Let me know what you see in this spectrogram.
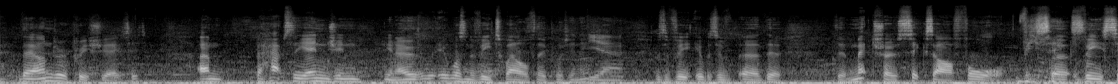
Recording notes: Come to you from the hustle, bustle and magic of The Goodwood Revival Meeting in Chichester as guests of The Auctioneers, Bonhams. On the morning of the first day of the three-day event. Sit in the auction surrounded by a collection of spectacular cars. In the Bonhams Marquee.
